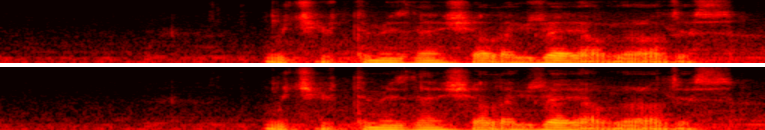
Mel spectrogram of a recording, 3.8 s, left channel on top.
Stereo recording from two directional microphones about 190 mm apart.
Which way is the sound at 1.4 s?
15° right (ahead or behind).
